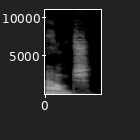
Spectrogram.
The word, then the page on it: ouch: British English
